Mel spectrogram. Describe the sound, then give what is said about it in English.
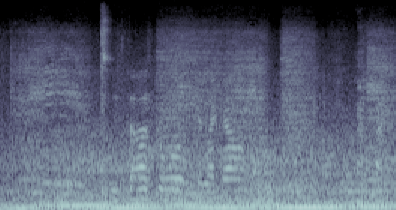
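A large city bus of the new Metrobus system arrives at a station on the northbound lane, idling and rumbling with a steady low engine drone, broad street noise and a brief hiss like air brakes, while a voice murmurs over the traffic. “A few minutes later, another bus arrives.”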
